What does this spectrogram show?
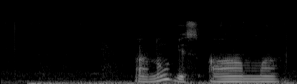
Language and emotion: Russian, neutral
